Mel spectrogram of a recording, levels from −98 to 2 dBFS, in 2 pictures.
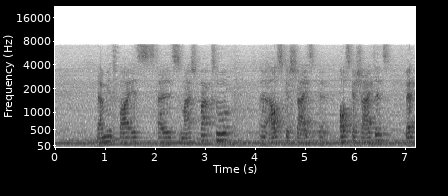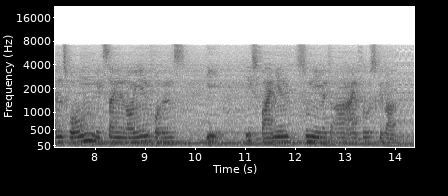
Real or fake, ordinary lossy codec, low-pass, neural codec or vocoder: fake; AAC, 48 kbps; 7.2 kHz; codec, 16 kHz, 0.4 kbps, LongCat-Audio-Codec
